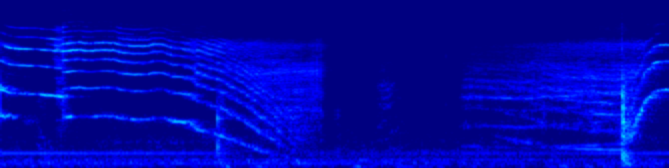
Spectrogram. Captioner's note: door squeaks open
